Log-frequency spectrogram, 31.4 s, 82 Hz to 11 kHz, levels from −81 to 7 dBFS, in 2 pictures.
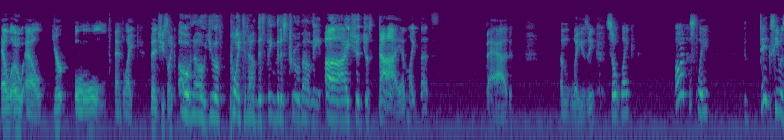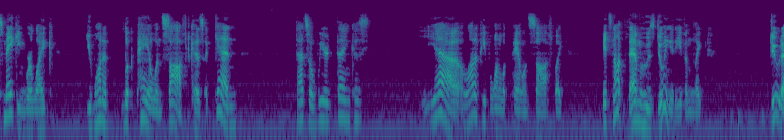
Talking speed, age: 145 wpm, 30-49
